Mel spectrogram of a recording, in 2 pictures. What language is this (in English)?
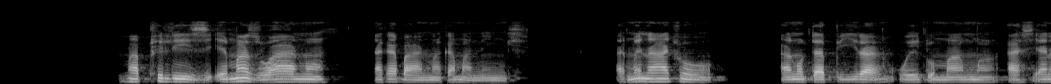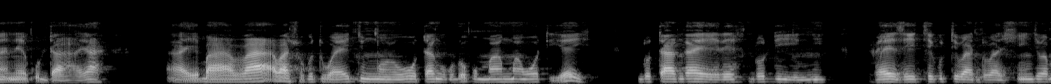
Ndau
